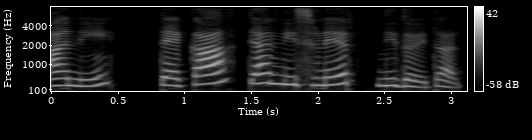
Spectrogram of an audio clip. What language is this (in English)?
Konkani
